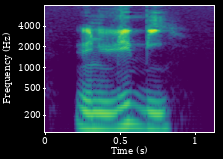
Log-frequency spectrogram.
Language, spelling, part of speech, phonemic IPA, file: French, lubie, noun, /ly.bi/, Fr-lubie.ogg
- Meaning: whim, caprice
